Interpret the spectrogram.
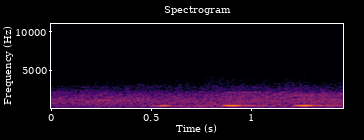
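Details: Southern coucal (Centropus parroti), recorded from a terrace, gives three deep, hollow hoots, evenly spaced about a third of a second apart and rising slightly in strength, over a soft background hiss.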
